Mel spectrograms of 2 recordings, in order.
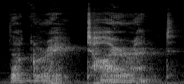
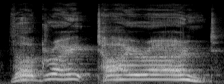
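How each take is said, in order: First: Slow, breathless hushed awe; breathless whisper. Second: Loud drawn-out warning call; shouted warning. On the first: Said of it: "Riverpaw whispered breathlessly". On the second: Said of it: "called out in warning". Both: A narrator's reading.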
